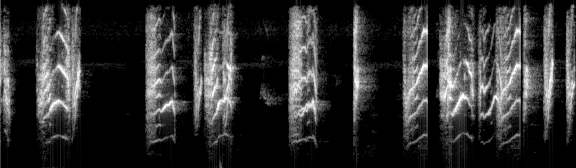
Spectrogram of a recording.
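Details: Female olive-backed sunbird calling to the male, lure recording for trapping small birds, Lumajang, Indonesia: bursts of sharp, high, sweeping chirps in quick clusters, separated by short silent gaps.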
